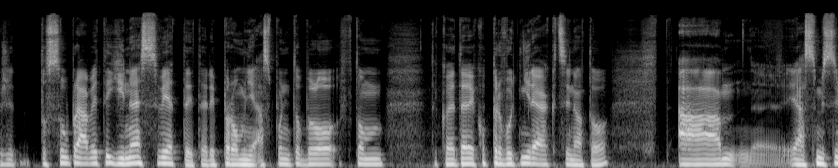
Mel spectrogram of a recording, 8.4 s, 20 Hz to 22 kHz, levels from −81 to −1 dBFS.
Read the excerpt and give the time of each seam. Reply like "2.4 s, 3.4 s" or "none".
none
